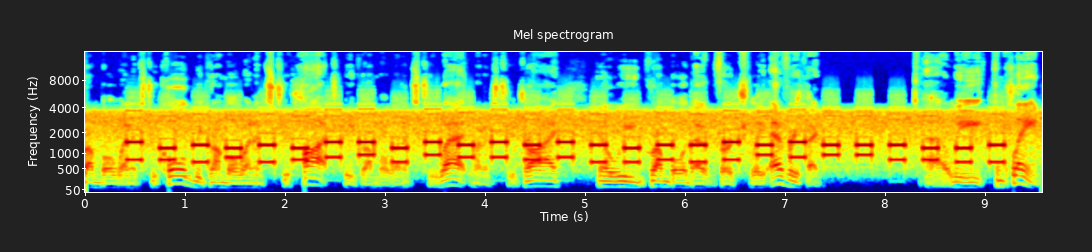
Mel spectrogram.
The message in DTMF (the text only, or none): 6427249#1#89592152609005412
